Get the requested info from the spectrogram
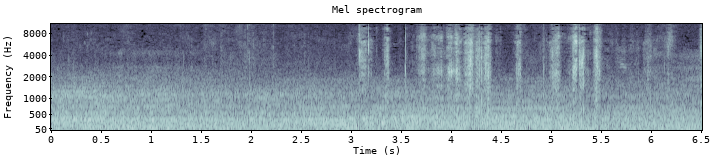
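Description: Scratching and rubbing against a camera's microphone as it is handled and carried, in a quick run of short scratchy strokes from about halfway through. Under it is a steady low rumble of street background.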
